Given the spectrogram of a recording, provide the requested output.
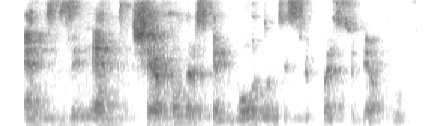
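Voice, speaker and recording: A man at a moderate pace, with audible room echo. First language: Russian and Kazakh. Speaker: lab instructor. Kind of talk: lecture. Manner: halting.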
